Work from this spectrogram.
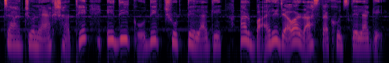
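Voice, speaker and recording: Lively-voiced woman narrating a horror cartoon. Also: fairly low pitch, moderate pace, slightly rough, dry recording, faint music behind. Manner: expressive storytelling. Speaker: storyteller. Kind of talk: scripted story narration.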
